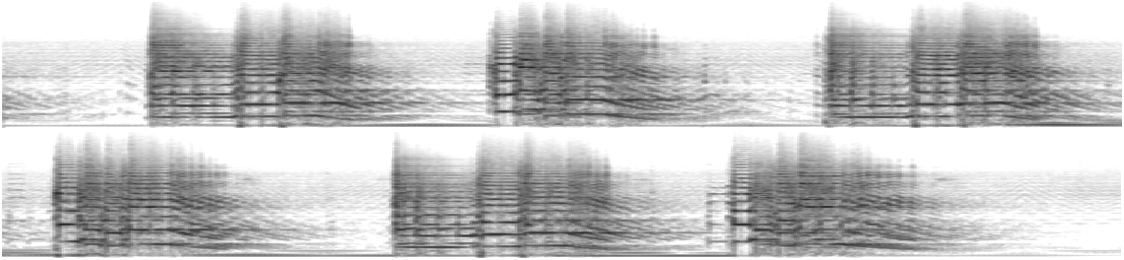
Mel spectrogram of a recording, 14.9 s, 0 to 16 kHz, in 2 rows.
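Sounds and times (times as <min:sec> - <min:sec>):
musical solo: 0:01.0 - 0:13.9.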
